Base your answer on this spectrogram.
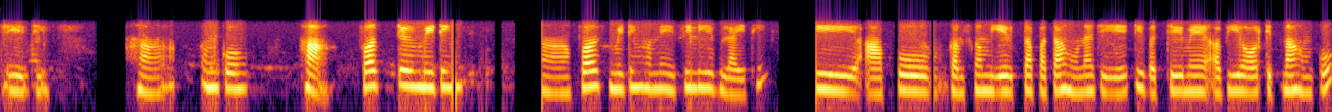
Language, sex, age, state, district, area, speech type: Hindi, female, 45-60, Madhya Pradesh, Jabalpur, urban, conversation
